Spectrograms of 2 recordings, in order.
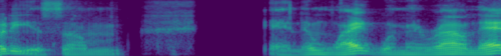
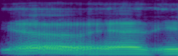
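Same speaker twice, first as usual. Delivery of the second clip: ordinary talk, nothing marked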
